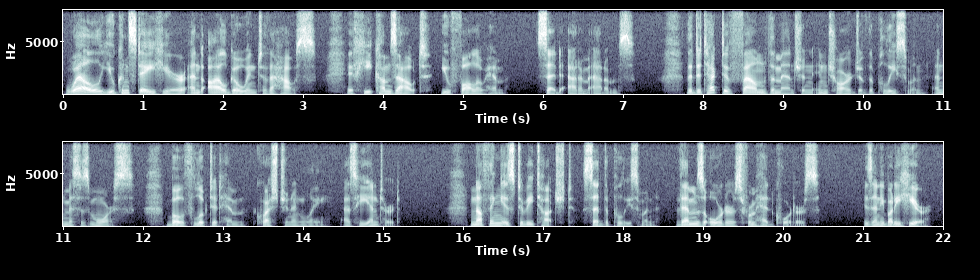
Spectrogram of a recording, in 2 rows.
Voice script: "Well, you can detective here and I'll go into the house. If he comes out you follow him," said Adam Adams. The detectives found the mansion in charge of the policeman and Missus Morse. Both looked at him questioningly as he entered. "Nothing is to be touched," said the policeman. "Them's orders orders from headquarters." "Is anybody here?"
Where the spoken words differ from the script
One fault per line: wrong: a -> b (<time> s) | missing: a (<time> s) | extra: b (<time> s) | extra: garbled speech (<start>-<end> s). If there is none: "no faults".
wrong: detective -> stay (0.8 s)
wrong: detectives -> detective (7.9 s)
missing: orders (19.5 s)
